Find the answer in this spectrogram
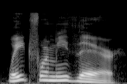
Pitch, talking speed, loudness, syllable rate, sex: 145 Hz, 190 wpm, -14 LUFS, 4.5 syllables/s, male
